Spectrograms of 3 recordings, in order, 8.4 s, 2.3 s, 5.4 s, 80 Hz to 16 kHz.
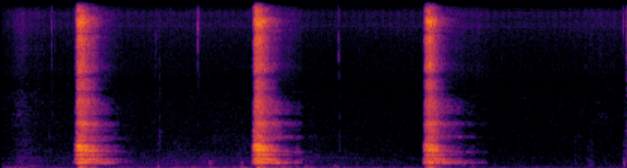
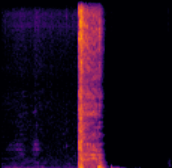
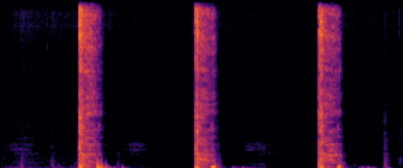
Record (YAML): exhalation_length: 8.4 s
exhalation_amplitude: 32593
exhalation_signal_mean_std_ratio: 0.26
cough_length: 2.3 s
cough_amplitude: 32768
cough_signal_mean_std_ratio: 0.23
three_cough_length: 5.4 s
three_cough_amplitude: 32768
three_cough_signal_mean_std_ratio: 0.29
survey_phase: beta (2021-08-13 to 2022-03-07)
age: 45-64
gender: Female
wearing_mask: 'No'
symptom_cough_any: true
symptom_runny_or_blocked_nose: true
symptom_onset: 12 days
smoker_status: Ex-smoker
respiratory_condition_asthma: false
respiratory_condition_other: false
recruitment_source: REACT
submission_delay: 1 day
covid_test_result: Negative
covid_test_method: RT-qPCR
influenza_a_test_result: Negative
influenza_b_test_result: Negative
